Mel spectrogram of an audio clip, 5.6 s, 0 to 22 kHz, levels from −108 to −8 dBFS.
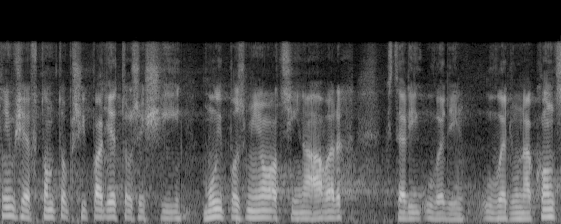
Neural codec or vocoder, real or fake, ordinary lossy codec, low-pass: vocoder, 22.05 kHz, 80 mel bands, WaveNeXt; fake; Opus, 64 kbps; 9.9 kHz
